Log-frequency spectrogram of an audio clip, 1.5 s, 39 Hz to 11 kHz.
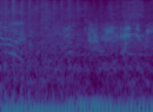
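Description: Machine gun and autocannon fire rattle in a Company of Heroes 2 battle against troops in cover, a quiet, steady stream of distant shots running beneath a commentator's voice.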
